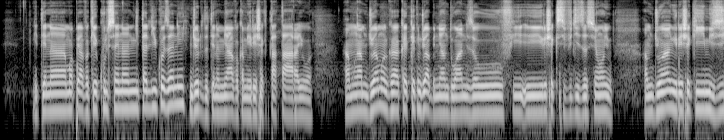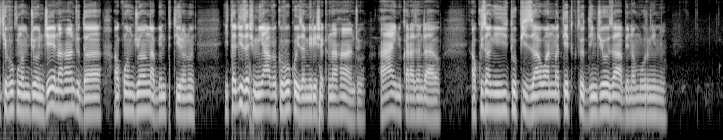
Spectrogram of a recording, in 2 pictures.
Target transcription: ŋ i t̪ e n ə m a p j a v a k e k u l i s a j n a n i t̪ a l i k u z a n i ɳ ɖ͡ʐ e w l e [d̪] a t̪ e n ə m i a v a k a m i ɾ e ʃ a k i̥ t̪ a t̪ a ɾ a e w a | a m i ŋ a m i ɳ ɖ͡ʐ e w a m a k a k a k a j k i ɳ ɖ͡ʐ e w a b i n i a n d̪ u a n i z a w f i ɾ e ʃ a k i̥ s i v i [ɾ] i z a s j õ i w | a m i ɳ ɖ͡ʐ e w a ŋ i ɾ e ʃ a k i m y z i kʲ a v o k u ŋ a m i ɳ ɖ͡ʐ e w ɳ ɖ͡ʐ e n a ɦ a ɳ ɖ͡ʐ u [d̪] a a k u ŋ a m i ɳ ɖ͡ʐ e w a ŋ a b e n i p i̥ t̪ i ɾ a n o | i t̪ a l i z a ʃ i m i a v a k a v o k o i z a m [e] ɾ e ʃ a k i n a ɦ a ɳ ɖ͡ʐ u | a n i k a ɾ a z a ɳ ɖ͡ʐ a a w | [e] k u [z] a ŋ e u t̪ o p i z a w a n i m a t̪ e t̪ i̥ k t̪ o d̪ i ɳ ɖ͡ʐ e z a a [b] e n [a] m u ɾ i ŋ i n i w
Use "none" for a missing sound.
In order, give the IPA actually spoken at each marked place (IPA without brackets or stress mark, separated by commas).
d̪, l, d̪, i, a, z, b, a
